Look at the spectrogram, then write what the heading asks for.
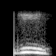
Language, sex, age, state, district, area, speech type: Hindi, female, 30-45, Madhya Pradesh, Bhopal, urban, conversation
